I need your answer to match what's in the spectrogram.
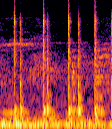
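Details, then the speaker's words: Suzuki Ravi CNG-to-petrol conversion, petrol switched on: petrol valve now gets current, crisp paired clicks about three a second over faint hum; no clicking means a switch fault; normal solenoid valve clicking. "ये देखें ये अभी हमारा petrol on हो गया है। ये इसकी कुप्पी जो पेट्रोल वाली है, पेट्रोल वाला वाल है, तो इसमें करंट आना शुरू हो गया है।"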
